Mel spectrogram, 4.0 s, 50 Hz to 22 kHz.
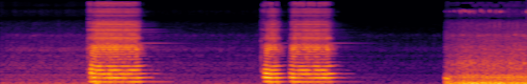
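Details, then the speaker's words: Freightliner FLD120 with newly installed replacement air horns, tested after air pressure built up: one long, loud, bright blast, then two quick blasts, each clean and steady in pitch; the horn works properly. "Okay, I think we got air build up. Let's try it. Okay. Holy moly. That sounds good, Chinese stuff."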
